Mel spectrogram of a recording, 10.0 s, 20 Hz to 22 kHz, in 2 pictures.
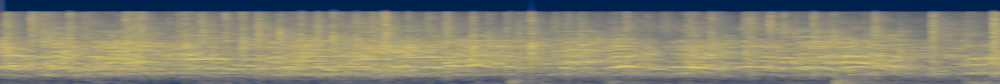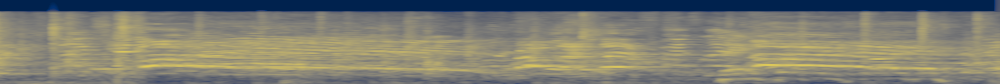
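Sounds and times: spectators shouting and yelling: 0.0s - 10.0s.

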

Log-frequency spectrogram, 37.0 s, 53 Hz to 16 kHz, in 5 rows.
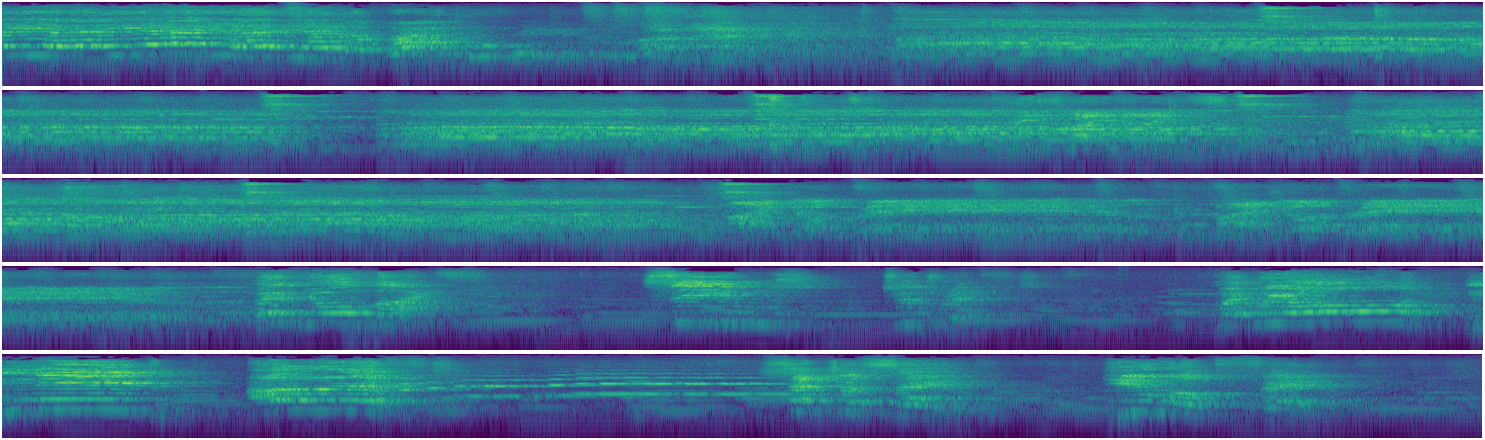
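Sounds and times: pit orchestra accompaniment: 3.0s - 36.7s
ensemble chorus singing: 3.2s - 23.5s.

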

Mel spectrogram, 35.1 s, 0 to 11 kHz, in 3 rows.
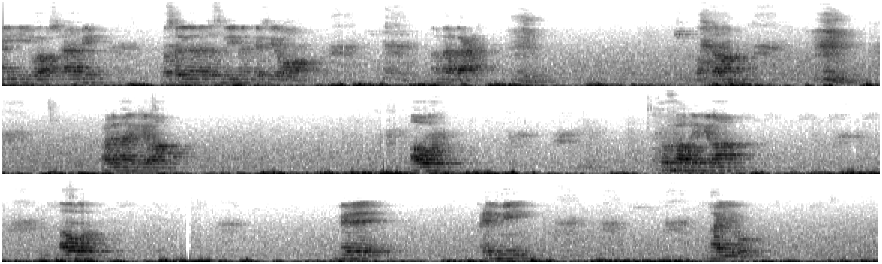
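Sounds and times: man speaking: 0.0s - 1.4s, 2.1s - 4.3s, 5.1s - 7.4s, 9.0s - 10.1s, 10.7s - 11.5s, 13.0s - 14.3s, 17.2s - 17.9s, 20.3s - 21.8s, 24.2s - 24.9s, 27.8s - 28.7s, 29.8s - 30.6s, 32.8s - 33.6s
steady low rumble: 0.0s - 35.0s
wind buffeting microphone: 0.0s - 35.0s
crows cawing faintly: 1.4s - 2.1s, 4.2s - 5.7s, 9.0s - 12.3s, 16.7s - 17.7s, 18.4s - 19.9s, 22.7s - 24.2s, 26.2s - 26.8s, 30.7s - 32.8s.

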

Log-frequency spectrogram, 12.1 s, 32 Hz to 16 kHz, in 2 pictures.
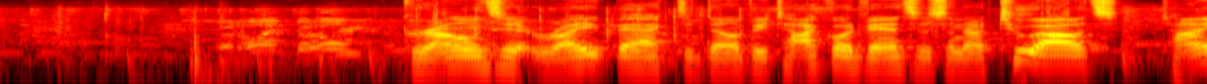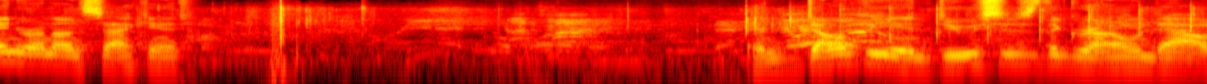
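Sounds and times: players calling out: 6.7s - 12.0s.

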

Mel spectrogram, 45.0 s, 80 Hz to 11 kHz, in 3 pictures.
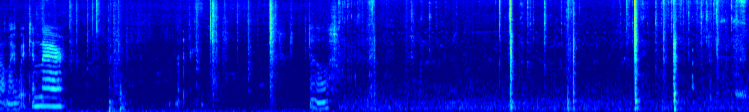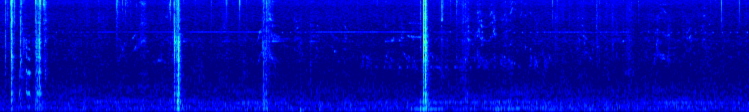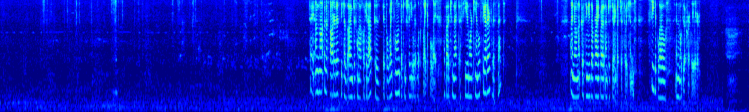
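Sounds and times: faint rustling of wires: 0.0s - 44.9s.

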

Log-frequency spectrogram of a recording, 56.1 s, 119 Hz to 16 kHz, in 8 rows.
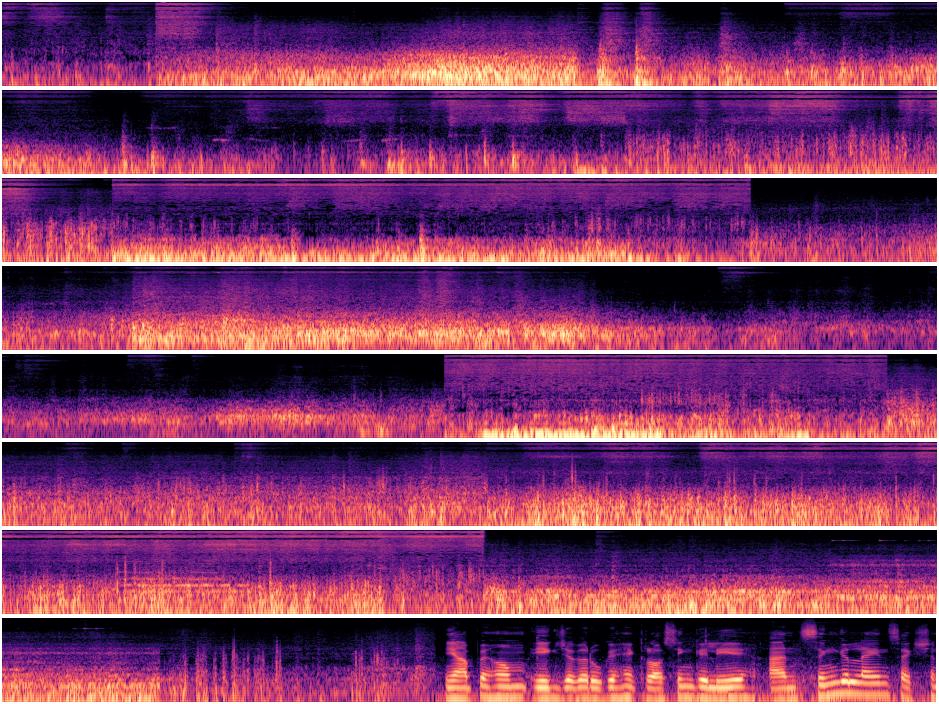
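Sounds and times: wind noise: 0.0s - 54.0s
train wheels rumbling on rails: 0.0s - 56.0s.

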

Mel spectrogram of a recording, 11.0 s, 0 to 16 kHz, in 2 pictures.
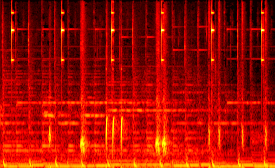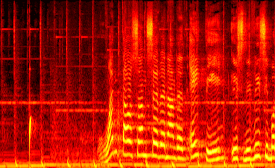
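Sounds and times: upbeat timer music with ticks: 0.0s - 0.4s, 1.0s - 1.4s, 2.1s - 2.6s, 3.2s - 3.4s, 4.2s - 4.4s, 5.1s - 6.4s
cartoonish plop effects: 2.1s - 2.6s.

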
